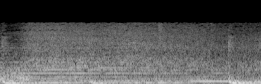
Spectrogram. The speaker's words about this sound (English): As the Electra takes off for alert to pick up the last load of this contract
